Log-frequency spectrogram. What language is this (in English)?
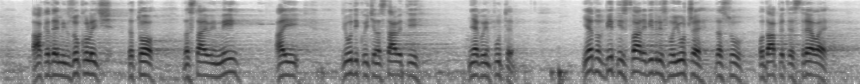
Serbian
